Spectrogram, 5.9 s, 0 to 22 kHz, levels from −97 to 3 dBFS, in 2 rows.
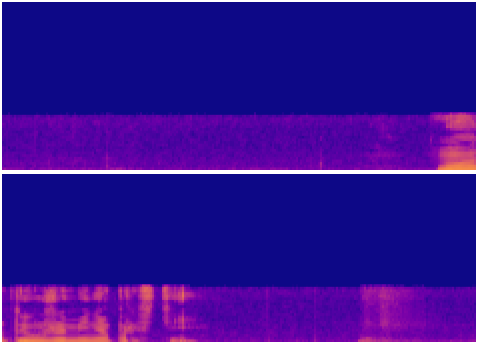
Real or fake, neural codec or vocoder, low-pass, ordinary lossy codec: real; none; 7.2 kHz; none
